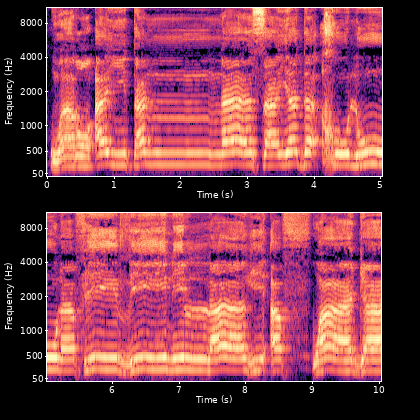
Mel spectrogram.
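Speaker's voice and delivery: slow, drawn-out chanted Quran recitation. Shown as a demonstration. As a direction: recite the verse slowly, melodically. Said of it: "Saya ulangi". (tilawah Al-Quran yang lambat dan berirama)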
